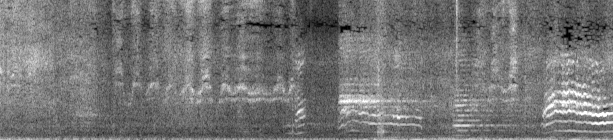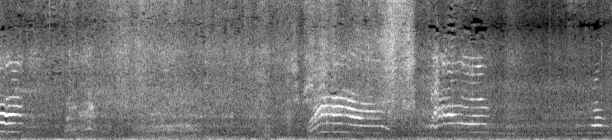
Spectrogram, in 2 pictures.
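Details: Two street cats who hate each other meet and fight; several drawn-out, wavering yowls with rising and falling harmonics come in bursts over a steady low traffic rumble.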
